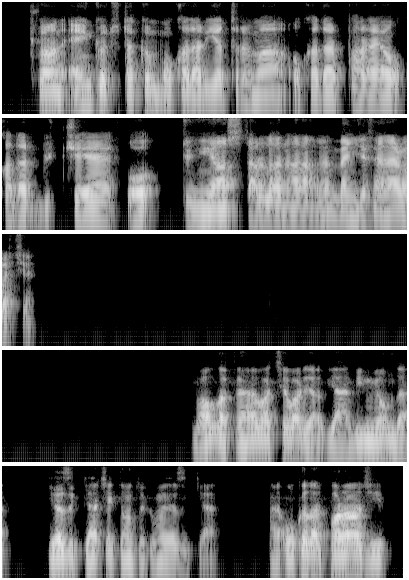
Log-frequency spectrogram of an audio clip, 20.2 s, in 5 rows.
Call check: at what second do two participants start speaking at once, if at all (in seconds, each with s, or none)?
none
